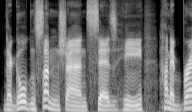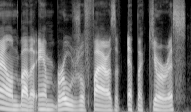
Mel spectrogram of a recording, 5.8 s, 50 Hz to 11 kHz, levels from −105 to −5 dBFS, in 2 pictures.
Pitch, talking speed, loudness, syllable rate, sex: 135 Hz, 135 wpm, -19 LUFS, 4.8 syllables/s, male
